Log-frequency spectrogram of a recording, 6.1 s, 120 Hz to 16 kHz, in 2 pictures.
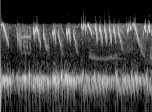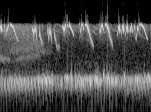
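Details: Spring lek of black grouse on a field in Russia's Volga region, May 2019: throbbing low bubbling chorus throughout, a soft hissing sweep around mid-clip, and rapid chirp trills from other birds.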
